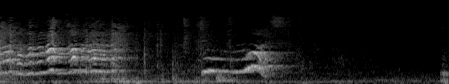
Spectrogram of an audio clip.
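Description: A young child's high-pitched, drawn-out voice: one long wavering call through the first second and a half, then a shorter one about two seconds in that slides down in pitch at its end.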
